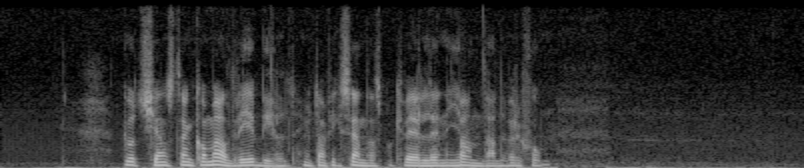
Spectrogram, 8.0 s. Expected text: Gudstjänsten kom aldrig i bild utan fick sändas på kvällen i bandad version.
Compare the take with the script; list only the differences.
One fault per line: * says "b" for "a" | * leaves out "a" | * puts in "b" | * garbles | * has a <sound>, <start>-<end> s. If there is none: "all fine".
all fine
